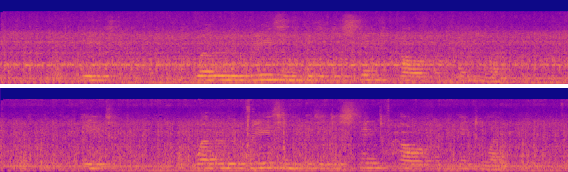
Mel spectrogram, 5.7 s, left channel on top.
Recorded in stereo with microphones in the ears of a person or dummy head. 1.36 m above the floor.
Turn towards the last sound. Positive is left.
turn(degrees=-30)  # may be behind; listen again after turning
